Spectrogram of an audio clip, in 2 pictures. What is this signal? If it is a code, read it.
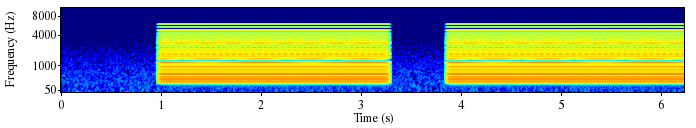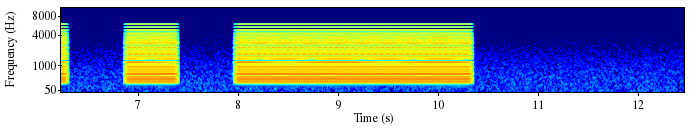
Train horn signal, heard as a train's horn. 2 long, 1 short, 1 long. On North American railways: approaching a public crossing.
